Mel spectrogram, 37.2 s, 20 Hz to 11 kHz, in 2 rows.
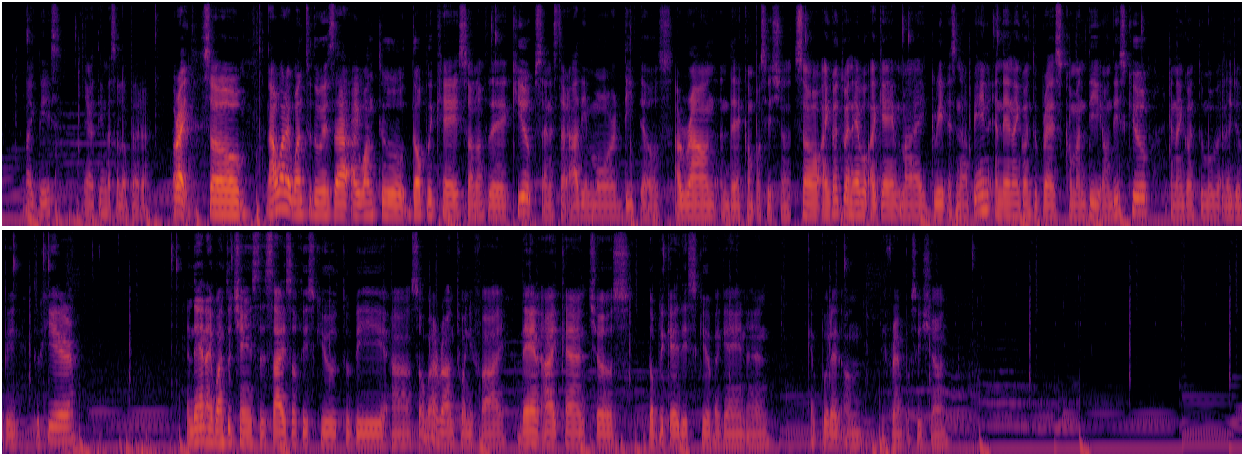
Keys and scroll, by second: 2.3 Escape, 11.8 super+z, 16.4 super+d, 20.0 BackSpace, 20.5 super+z, 28.2 super+d, 31.9 super+d, 33.7 super+d, 34.0 super+d, 34.7 super+d, 35.4 super+d.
